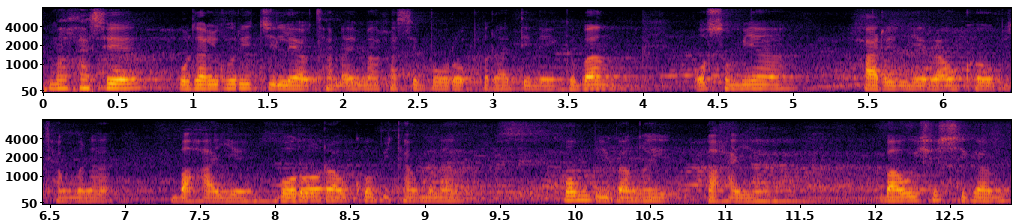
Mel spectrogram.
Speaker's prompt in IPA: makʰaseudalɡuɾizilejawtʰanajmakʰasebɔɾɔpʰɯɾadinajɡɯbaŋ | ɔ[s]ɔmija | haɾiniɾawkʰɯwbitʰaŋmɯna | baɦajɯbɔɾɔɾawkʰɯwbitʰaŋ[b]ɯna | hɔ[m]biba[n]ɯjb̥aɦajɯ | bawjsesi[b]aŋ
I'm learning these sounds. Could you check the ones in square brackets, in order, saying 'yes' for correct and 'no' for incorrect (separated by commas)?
yes, no, yes, no, no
